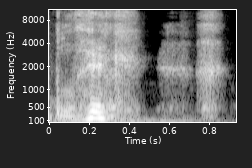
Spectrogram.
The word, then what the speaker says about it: Blick: get some answers from black am i pronouncing that correctly now like imagine like a bic pen but then put an l in there is he long gone no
